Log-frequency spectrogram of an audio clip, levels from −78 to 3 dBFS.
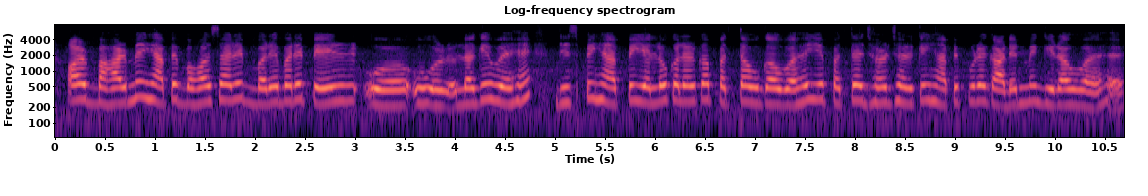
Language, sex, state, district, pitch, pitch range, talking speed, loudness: Hindi, female, Uttarakhand, Tehri Garhwal, 260 Hz, 235-280 Hz, 195 wpm, -26 LUFS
